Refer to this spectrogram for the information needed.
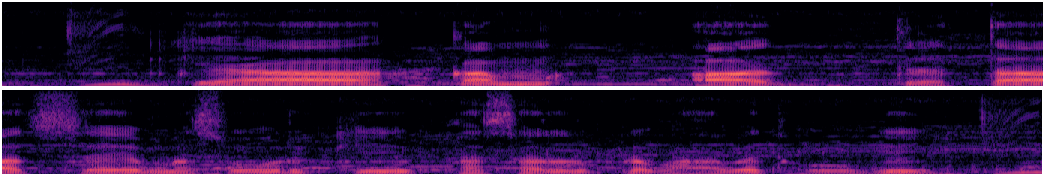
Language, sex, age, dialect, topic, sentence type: Hindi, male, 36-40, Awadhi Bundeli, agriculture, question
